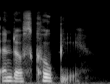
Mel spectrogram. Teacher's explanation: Stress on the dos.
